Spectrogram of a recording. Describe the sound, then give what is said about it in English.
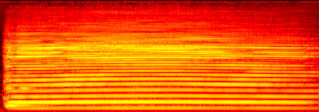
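A violin plays a single long, steady bowed note meant to imitate a cow's moo in a song about a little milk cow, a bright, buzzy tone that holds its pitch for about three seconds before fading slightly, with no talking. “When I sing my little milk cow, could you make the sound of a cow?”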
